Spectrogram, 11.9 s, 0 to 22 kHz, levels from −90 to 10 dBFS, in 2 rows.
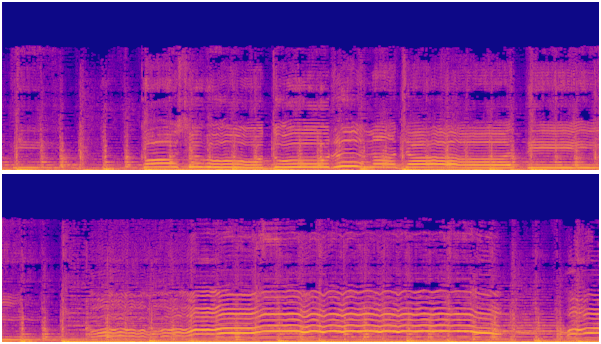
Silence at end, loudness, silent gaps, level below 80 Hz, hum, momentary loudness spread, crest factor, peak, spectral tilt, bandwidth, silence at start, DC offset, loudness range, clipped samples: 0 s; -12 LUFS; none; -24 dBFS; none; 8 LU; 12 dB; 0 dBFS; -4.5 dB/octave; 16.5 kHz; 0 s; under 0.1%; 4 LU; under 0.1%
